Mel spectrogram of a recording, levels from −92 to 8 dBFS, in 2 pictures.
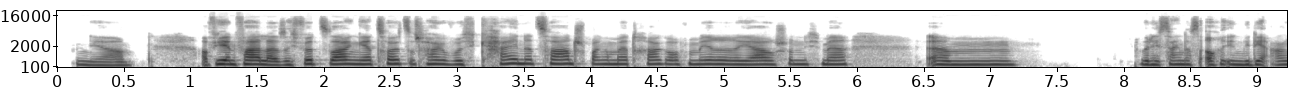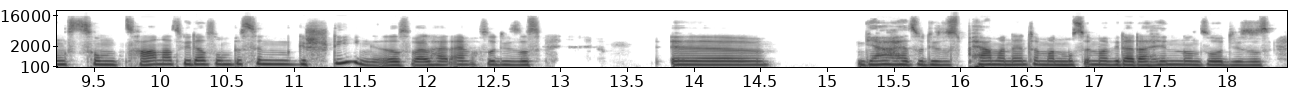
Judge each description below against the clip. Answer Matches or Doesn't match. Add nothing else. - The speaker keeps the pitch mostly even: Matches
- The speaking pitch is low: Doesn't match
